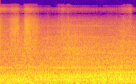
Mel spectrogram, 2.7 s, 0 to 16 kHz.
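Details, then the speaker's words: Hyundai HB20 automatic on a road drive: only low, even road rumble with no clunks or rattles. Shock absorber and mount were suspected, but the suspension now rides quietly. "eu já tava achando que era amortecedor e coxim que eles gostam né de dar problema nisso daí o bichinho ficou silencioso turma"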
